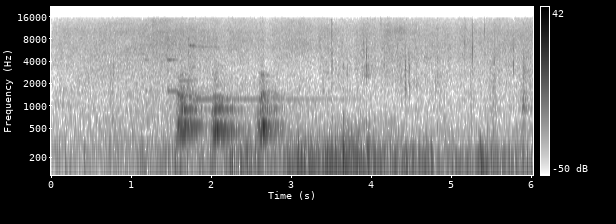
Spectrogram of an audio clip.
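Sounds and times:
wind noise on a windy day: 0.0 - 6.0
doorbell ringing: 1.4 - 3.4
dog barking at the door of a house: 1.6 - 2.9.

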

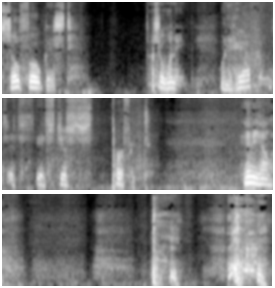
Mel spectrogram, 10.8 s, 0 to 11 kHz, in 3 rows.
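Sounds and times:
speech: 0.0 - 1.0, 2.0 - 5.6, 6.8 - 7.4, 9.2 - 10.8
faint breath: 5.8 - 9.2, 9.8 - 10.2
climber's hoarse cough from breathing frigid polar air on a high-altitude summit: 9.2 - 10.8.

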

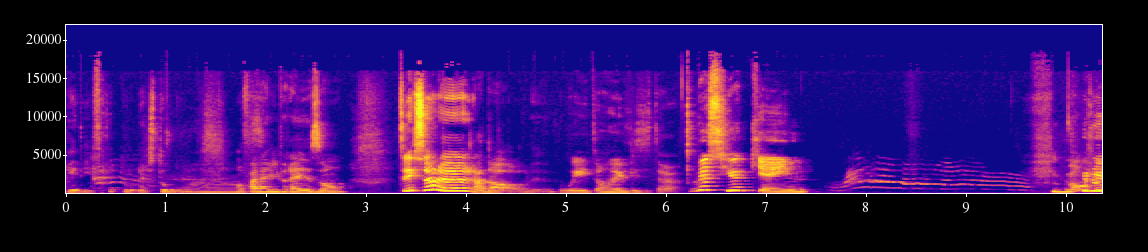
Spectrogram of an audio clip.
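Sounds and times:
speech: 0.0 - 7.5, 9.7 - 10.3
cat meowing: 0.2 - 1.2, 7.6 - 9.7.

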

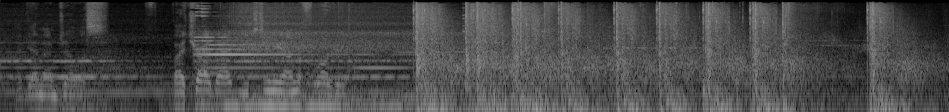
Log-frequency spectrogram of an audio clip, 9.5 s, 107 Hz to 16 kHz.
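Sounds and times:
speech: 0.3 - 3.8
gunshots in a VR shooting video game: 4.1 - 9.4.

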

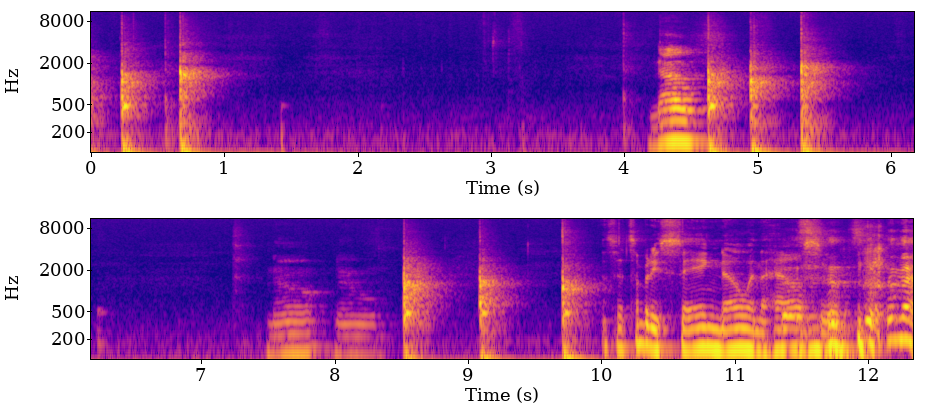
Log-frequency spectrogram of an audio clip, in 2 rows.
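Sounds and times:
knocking on a door: 0.0 - 1.0, 4.6 - 5.7, 8.5 - 10.0
speech: 4.2 - 4.8, 10.1 - 12.3
laughter: 11.3 - 12.3.

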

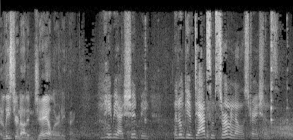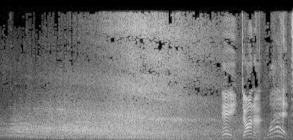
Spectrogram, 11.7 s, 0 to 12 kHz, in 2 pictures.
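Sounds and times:
speech: 0.0 - 5.8, 10.3 - 11.7
airplane roaring overhead: 5.2 - 11.2.

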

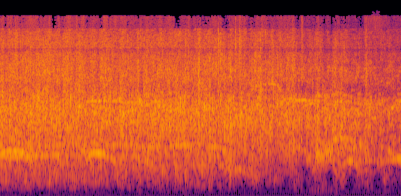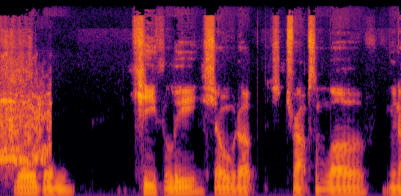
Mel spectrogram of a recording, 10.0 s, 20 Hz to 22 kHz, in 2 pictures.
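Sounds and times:
sustained round of applause from a crowd: 0.0 - 5.7
speech: 5.2 - 6.0, 6.7 - 10.0.

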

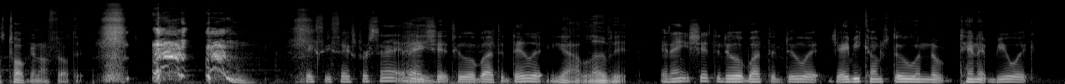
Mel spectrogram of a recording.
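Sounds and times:
speech: 0.0 - 1.4, 2.2 - 10.4
person coughing after holding in a smoke hit: 1.1 - 2.6.

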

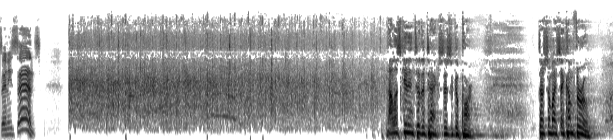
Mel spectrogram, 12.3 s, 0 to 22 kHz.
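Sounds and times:
speech: 0.0 - 1.6, 7.7 - 9.8, 10.8 - 12.0
audience clapping and applauding: 1.4 - 8.9.

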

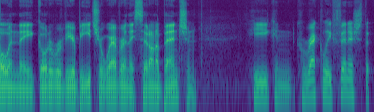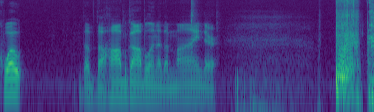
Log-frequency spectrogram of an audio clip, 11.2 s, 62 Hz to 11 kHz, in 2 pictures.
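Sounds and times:
speech: 0.0 - 3.1, 3.8 - 6.0, 6.8 - 9.0
voice imitating a fart with a blown raspberry: 10.6 - 11.2.

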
